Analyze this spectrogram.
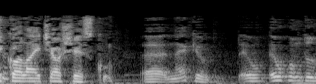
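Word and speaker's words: Ceaușescu: o início do governo do, por favor, a pronúncia? Nikolai Ceausescu.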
